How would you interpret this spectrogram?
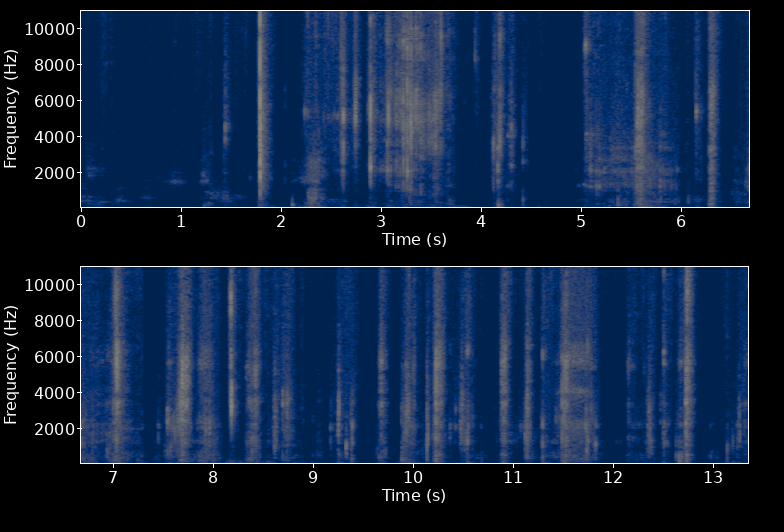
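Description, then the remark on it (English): Crisp crunching and wet chewing of fried chicken right at the microphone, with irregular loud bites and smacking across the whole stretch, no talking. “Sorry to chew into the microphone.”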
